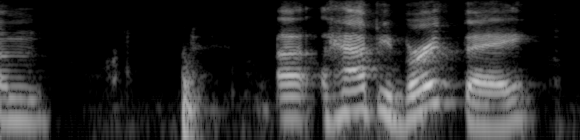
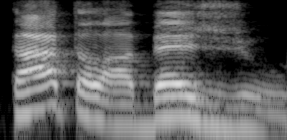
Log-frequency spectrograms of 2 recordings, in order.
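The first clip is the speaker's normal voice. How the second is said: loud, playful mock Italian; accidental Italian accent on Portuguese; put-on Italian accent; 8 dB louder than usual. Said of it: "I'm making an Italian accent".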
